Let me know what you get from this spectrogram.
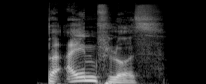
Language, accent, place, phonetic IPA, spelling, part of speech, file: German, Germany, Berlin, [bəˈʔaɪ̯nˌflʊs], beeinfluss, verb, De-beeinfluss.ogg
- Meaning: 1. singular imperative of beeinflussen 2. first-person singular present of beeinflussen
